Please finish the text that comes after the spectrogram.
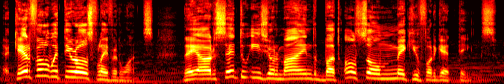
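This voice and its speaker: A man acting in an audio drama as an earnest, devout scholar, speaking deliberately and with dramatic emphasis. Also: a little high, animated, faint music behind, close to an everyday voice. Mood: genial. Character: earnest Middle Eastern man, devout scholarly friend and host.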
